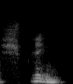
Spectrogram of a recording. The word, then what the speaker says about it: springen: And springen, just like stören, when the S comes before a P, it's pronounced like sch, yeah, springen.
